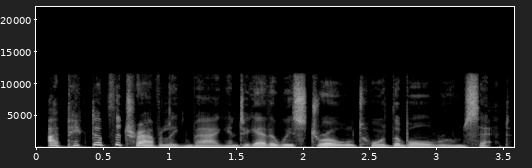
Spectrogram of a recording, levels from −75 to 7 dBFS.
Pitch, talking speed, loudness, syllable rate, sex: 170 Hz, 235 wpm, -19 LUFS, 6.5 syllables/s, female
